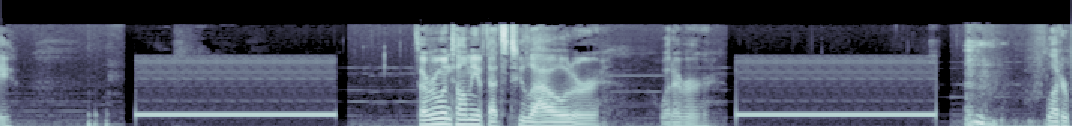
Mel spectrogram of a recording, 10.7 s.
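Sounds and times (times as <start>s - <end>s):
speech: 0.0s - 0.2s, 4.2s - 7.2s, 9.6s - 10.7s
phone call ringback tone: 1.4s - 3.4s, 7.4s - 9.4s.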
